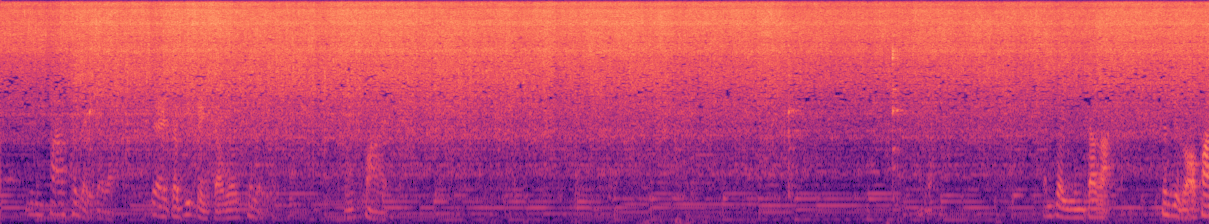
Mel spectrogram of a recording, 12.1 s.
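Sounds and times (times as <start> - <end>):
bean sprouts sizzling in a pan: 0.0 - 12.0
chopsticks stirring: 5.3 - 9.6.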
